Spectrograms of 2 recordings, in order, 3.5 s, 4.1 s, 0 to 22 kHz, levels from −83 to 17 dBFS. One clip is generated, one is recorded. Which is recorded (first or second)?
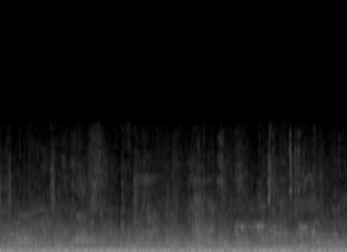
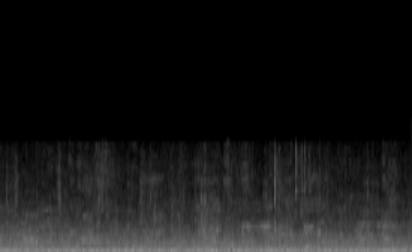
second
